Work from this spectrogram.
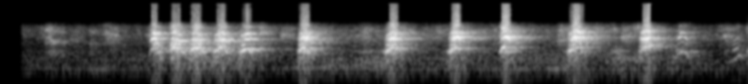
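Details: Pet bull terriers giving a run of about ten sharp, loud barks, first in a quick cluster, then spaced roughly every half to three-quarters of a second, with faint background murmur.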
